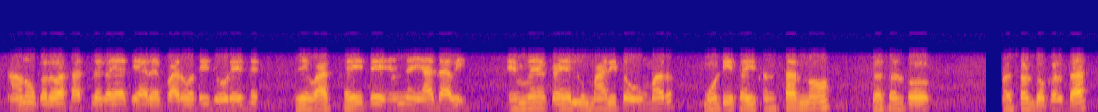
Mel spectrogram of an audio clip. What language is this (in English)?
Gujarati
